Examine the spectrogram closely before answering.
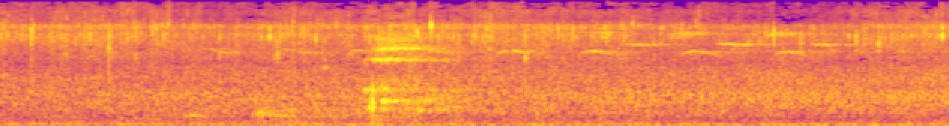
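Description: Egg omelette frying in a pan on a fire pit grill, a faint steady sizzle, with a brief louder noise about two seconds in.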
